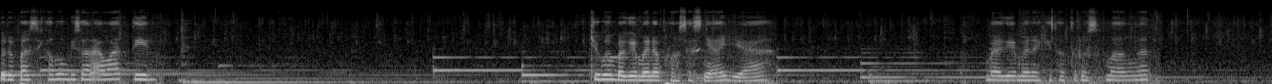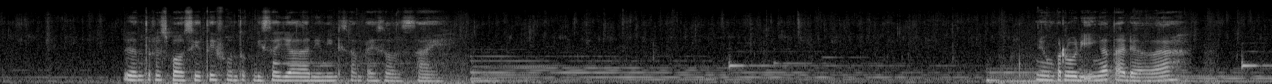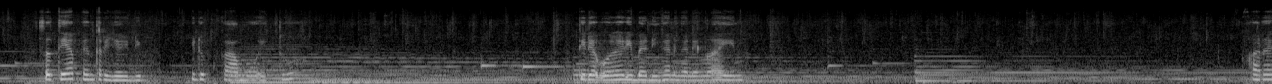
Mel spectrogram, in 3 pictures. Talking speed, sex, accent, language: 65 wpm, female, native, Indonesian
